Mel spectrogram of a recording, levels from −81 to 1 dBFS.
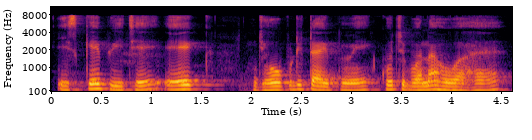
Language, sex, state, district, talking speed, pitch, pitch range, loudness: Hindi, male, Uttar Pradesh, Saharanpur, 130 wpm, 145 Hz, 135-160 Hz, -16 LUFS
